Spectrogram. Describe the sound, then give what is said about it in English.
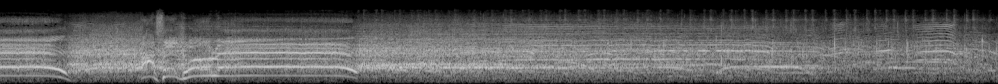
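A loud crowd hollers and screams continuously after being urged to clap, holler and scream, overlapping voices rising and falling in long whoops and yells, energetic throughout, easing slightly toward the end. “Clap, clap, clap, holler, scream, do something.”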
